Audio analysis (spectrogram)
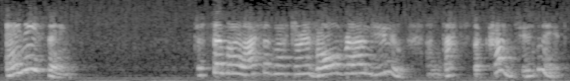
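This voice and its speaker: Brief: resentful, determined wife, high lively bright voice, radio play. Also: female voice, normal speed, full character voice, low-quality recording. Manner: firm and resentful. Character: fed-up, determined young wife. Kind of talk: radio drama acting.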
